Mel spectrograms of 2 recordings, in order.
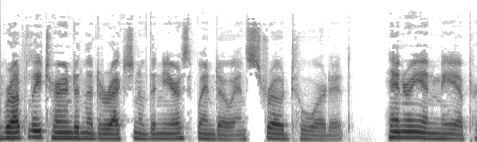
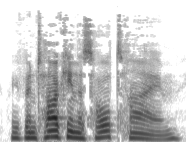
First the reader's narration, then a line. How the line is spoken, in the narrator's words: he muttered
